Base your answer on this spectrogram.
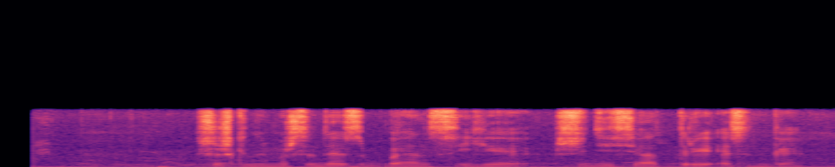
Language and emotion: Russian, neutral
